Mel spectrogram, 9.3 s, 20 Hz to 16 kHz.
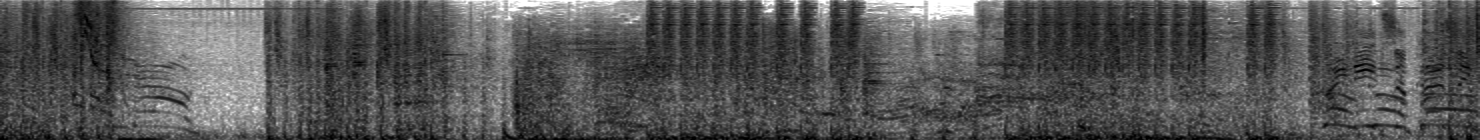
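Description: Dense gunfire in the Wolfenstein 2009 video game: rapid bursts and overlapping shots, loud and continuous, with voices shouting over the fire.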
